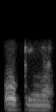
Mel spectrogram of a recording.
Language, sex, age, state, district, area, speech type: Tamil, female, 30-45, Tamil Nadu, Coimbatore, rural, conversation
